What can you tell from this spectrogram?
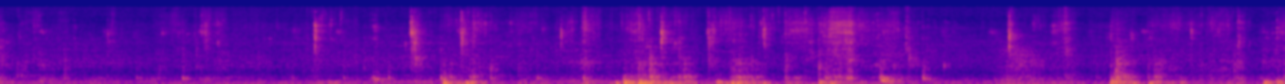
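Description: Close-up eating sounds: wet chewing and mouth smacks, with scattered clicks and soft knocks from a hand working food in a metal bowl.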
